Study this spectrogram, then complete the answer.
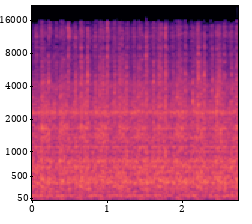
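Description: A sewing machine stitching steadily along the edge of a vellum pocket page, a continuous close mechanical whir with rapid needle rattle and no pauses.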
